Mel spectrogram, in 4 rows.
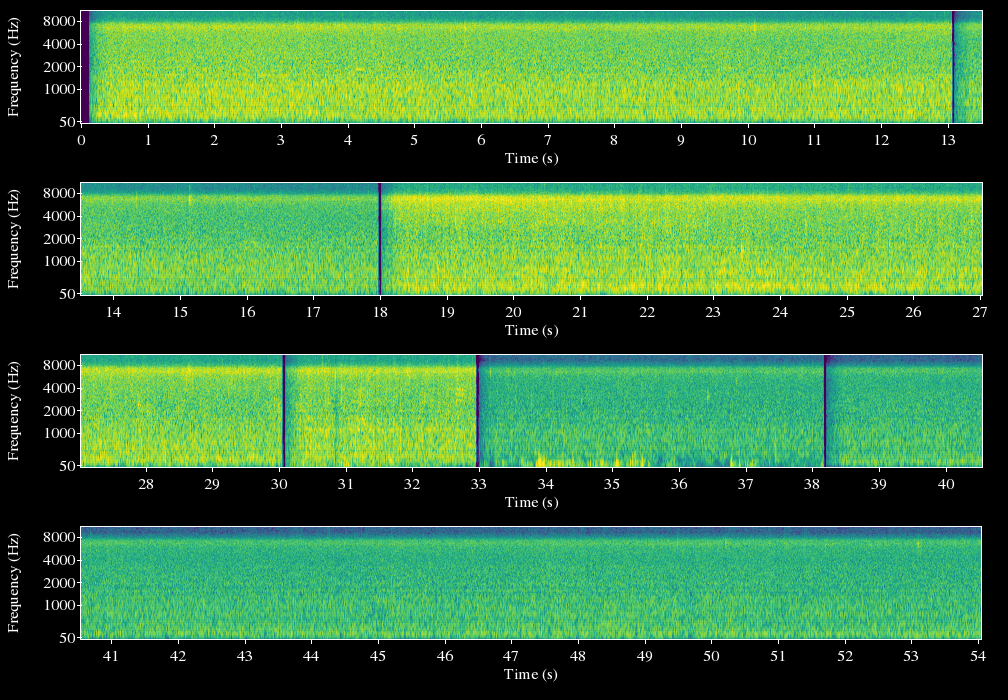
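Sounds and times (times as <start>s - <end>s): heavy rain falling: 17.2s - 33.0s.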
